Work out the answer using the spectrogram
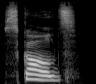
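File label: "scalds", American English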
